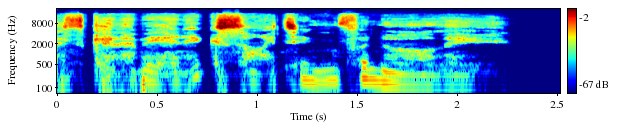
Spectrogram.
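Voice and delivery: dramatic, very quiet, hushed theatrical whisper. Co-commentating a race as the final climb nears, dramatic and very quiet. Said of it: "in a very dramatic voice at a very low volume".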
